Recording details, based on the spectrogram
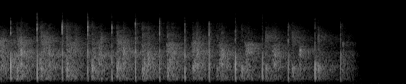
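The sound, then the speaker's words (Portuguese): A crowd at a tribute ceremony in a municipal council applauds the honoree with brisk, steady clapping, many sharp hand claps blending into a dense patter for about three and a half seconds before cutting off into silence. No one speaks. “Pedimos uma salva de palmas ao homenageado.”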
